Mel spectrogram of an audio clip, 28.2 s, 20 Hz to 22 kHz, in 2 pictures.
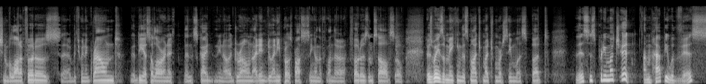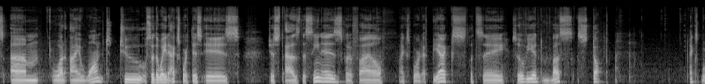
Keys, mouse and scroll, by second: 0.7 middle click, 2.3 middle click, 3.6 shift+middle click, 4.6 middle click, 5.1 shift+middle click, 13.8-14.9 scroll down 8, 14.9 middle click, 16.5-17.1 scroll up 4, 17.1 shift+middle click, 17.8 scroll up 1, 18.3 click, 20.7 click.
